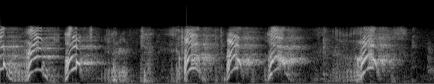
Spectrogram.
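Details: Border Terrier puppy named Pippy, playing excitedly indoors, gives about seven sharp, high yapping barks in four seconds, each one arching up then down in pitch, spaced roughly every half second with short pauses between.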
